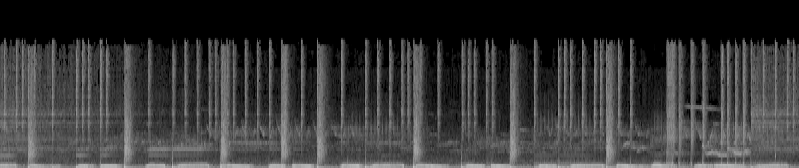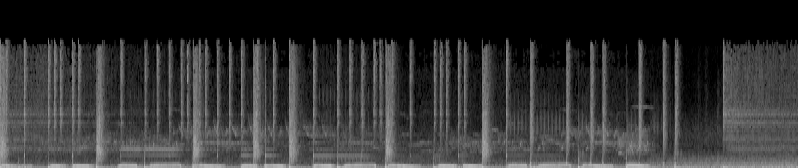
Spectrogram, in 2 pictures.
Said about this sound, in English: That was just a bit of bird bants there before that wood pigeon jingle.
